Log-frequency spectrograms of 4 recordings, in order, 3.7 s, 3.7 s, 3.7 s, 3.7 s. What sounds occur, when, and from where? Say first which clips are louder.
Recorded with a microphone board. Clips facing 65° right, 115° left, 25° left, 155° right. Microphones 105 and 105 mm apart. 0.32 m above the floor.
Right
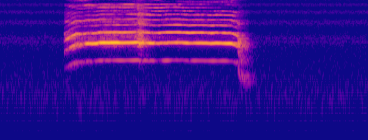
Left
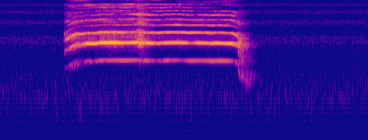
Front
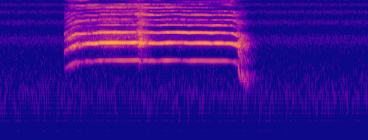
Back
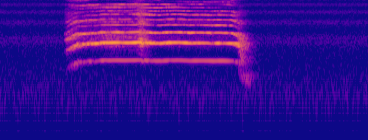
0.7 s a scream: even, front 5 dB; 5° left, 6 m; by 2.5 s 10° right, 6.5 m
